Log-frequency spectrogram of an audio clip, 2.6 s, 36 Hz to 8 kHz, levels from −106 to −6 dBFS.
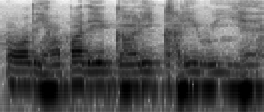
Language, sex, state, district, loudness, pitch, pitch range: Hindi, male, Madhya Pradesh, Bhopal, -14 LUFS, 125 Hz, 115-130 Hz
